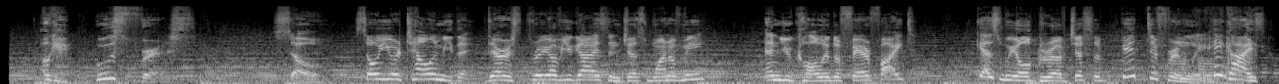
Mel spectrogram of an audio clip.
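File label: MY AccEN Characters, Burmese accented English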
